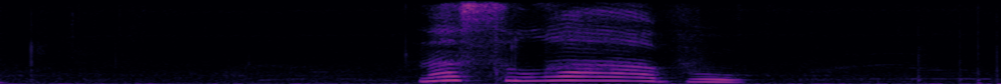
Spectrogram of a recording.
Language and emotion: Russian, positive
